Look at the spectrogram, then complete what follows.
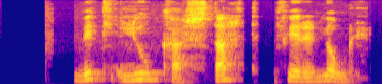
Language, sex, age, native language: Icelandic, female, 40-49, Icelandic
